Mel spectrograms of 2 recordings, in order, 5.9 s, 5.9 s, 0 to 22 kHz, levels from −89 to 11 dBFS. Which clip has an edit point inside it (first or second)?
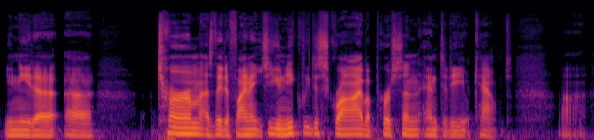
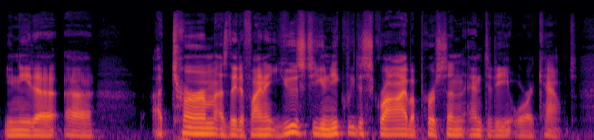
first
